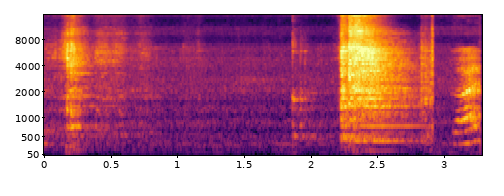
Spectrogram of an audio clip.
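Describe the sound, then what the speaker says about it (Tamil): A metal lid set onto a pot of Maggi noodles cooking on the stove gives a couple of short, bright clanks, with a louder clattering contact near the end. The sounds are close and brief, with quiet gaps between them. "இப்போ நம்ம மூடி வச்சிடலாம் ஒரு 10 மினிட்ஸ்க்கு"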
